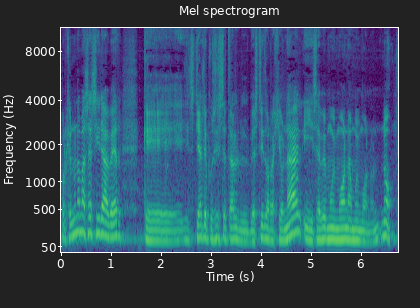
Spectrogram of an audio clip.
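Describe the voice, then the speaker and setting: With an unremarkable speaking voice, a man talks at a fairly slow pace in a medium pitch, his intonation lively and his loudness very even. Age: 50s. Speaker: radio host. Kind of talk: casual chat.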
